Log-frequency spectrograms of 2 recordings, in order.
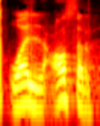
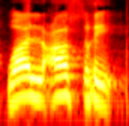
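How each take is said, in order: First: The final r ends bare with no vowel. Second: The final r is followed by a short i. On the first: The speaker calls it right. "kalau diwakafkan wal asr" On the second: The speaker calls it wrong. "tetap dikasih harokat kasrah tuh"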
